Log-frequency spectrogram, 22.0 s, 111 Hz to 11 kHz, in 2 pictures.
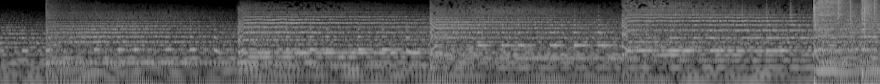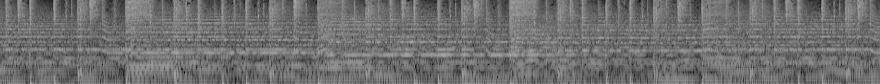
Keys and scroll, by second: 1.0-2.8 typing.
